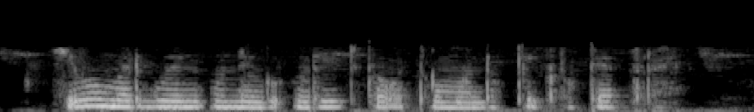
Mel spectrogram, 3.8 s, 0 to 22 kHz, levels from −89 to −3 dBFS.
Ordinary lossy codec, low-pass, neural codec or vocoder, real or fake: AAC, 16 kbps; 10.8 kHz; none; real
